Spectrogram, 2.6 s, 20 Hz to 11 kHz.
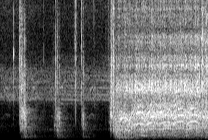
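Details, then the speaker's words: Zetor 4911 diesel tractor, parked since 1986, cranked for the first time: after a few clicks the starter spins the engine in a steady, even churn with no binding, sounding like a four-cylinder. The engine cranks freely. "I think she sounds just like the four-cylinder over exactly the same winding over like that it's just fantastic"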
